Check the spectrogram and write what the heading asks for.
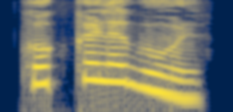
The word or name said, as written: ಕಿಕ್ಕಿಲಿಕಿಲಿ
